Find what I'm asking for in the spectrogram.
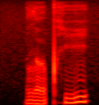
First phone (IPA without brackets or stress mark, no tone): l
